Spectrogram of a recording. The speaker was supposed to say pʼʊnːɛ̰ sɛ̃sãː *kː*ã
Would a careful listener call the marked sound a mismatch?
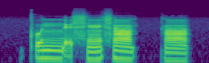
no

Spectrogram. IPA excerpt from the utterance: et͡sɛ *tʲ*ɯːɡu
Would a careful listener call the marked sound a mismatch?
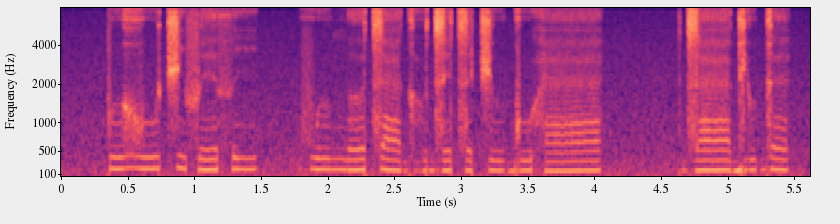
yes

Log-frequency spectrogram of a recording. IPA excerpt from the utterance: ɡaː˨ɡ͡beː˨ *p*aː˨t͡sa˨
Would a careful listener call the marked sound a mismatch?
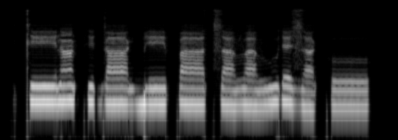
no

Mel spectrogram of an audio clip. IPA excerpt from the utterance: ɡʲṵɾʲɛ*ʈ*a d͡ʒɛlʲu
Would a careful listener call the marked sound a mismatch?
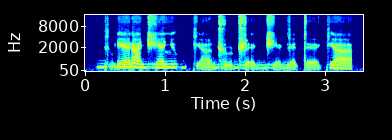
yes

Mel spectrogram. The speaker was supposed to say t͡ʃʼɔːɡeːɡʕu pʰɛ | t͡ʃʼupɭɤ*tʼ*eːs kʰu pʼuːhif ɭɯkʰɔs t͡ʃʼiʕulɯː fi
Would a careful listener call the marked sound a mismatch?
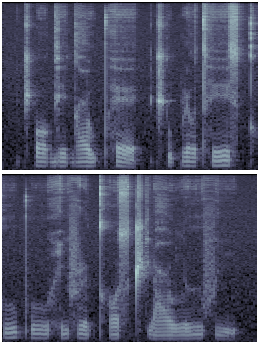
yes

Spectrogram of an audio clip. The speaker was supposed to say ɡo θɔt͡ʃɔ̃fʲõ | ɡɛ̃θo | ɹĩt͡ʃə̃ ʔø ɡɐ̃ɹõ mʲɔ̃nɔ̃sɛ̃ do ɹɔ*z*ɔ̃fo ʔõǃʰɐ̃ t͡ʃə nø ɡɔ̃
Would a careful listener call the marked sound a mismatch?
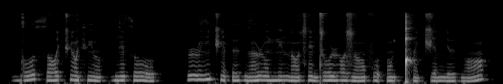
no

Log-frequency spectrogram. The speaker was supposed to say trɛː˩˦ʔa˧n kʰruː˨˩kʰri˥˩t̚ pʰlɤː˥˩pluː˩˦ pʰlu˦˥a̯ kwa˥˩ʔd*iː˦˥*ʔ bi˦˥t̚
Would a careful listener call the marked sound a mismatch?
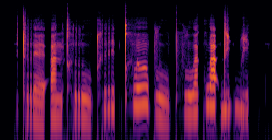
yes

